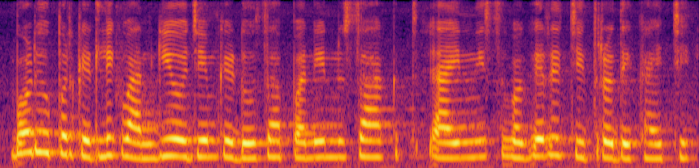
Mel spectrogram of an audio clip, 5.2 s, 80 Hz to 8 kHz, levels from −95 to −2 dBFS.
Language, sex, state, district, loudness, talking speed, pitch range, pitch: Gujarati, female, Gujarat, Valsad, -14 LUFS, 150 wpm, 265-295 Hz, 280 Hz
